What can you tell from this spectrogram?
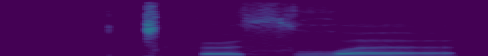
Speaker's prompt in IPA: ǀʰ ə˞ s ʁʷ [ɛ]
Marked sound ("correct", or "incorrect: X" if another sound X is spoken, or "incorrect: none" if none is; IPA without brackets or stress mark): incorrect: ɜ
